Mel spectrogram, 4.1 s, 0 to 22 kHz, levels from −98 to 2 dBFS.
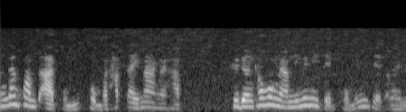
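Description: A noise suppressor runs throughout, cutting what it treats as steady background noise by about 20 dB frame by frame. The room noise, about 17 dB below the speech, drops away in the gaps and returns underneath the speech.

From 0.62 to 1.8 s, the suppressor mistakes parts of the speech for noise and turns them down by as much as about 18 dB. Scattered pieces totalling about half a second sound swallowed and faint. From 3.24 s to the end, the same speech cut by the noise suppressor recurs, with drops of up to about 20 dB across roughly 0.4 s.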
